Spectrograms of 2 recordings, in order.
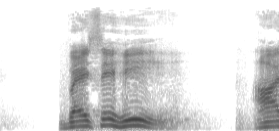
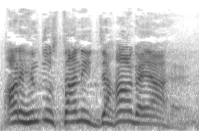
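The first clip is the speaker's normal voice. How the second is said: raised, louder, higher proclamation; emphatic orator; 8 semitones higher, 4 dB louder than usual. Real, not acted. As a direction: proclaim it to the crowd. Orator's rising emphatic phrase.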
